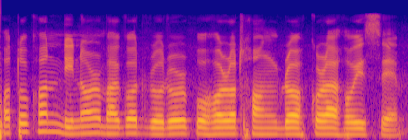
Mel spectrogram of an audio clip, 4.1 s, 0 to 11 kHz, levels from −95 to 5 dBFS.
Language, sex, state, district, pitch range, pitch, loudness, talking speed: Assamese, male, Assam, Sonitpur, 150-165 Hz, 155 Hz, -15 LUFS, 130 wpm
